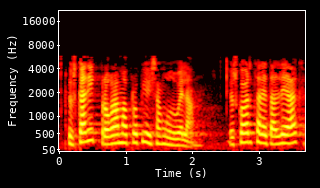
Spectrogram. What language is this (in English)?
Basque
